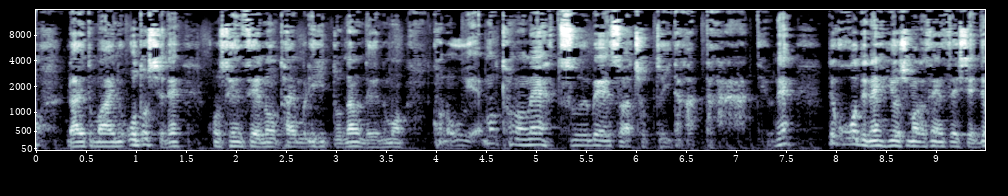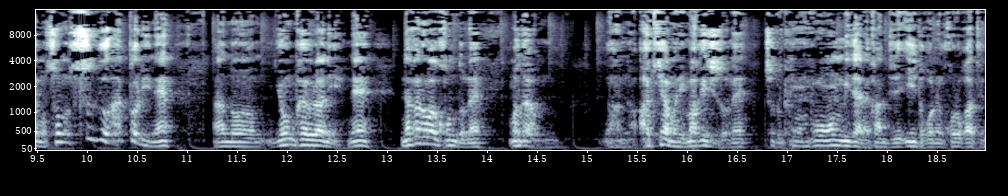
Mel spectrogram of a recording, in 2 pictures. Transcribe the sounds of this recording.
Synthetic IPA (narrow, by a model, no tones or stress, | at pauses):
ɾait̪o̞maeɲ̟iʔot̪o̞ɕi̥t̪e̞ne̞ko̞no̞sẽ̞ɰ̃se̞ːno̞t̪ʰaimɯ̟ɾʲiçʲit̪ːonaɾɯ̟̃nd̪akeed̪omo̞ | ko̞noɯ̟e̞̰mo̞t̪ʰo̞no̞ne̞t͡sɨːbe̞ːsɨβat͡ɕo̞t̪ːo̞it̪akat̪ːḁkaɾaat̪ːe̞jɯ̟ːne̞ | d̪̥e̞ko̞ko̞d̪e̞ne̞jo̞ɕimaɡasẽ̞ɰ̃se̞ːɕi̥t̪ed̪e̞mo̞so̞no̞sɨɡɯ̟at̪o̞ɾʲine̞ | ano̞jõ̞ŋkaiɯ̟ɾaɲ̟ine̞ | naɡaɾoɡakõnd̪o̞ne̞ | mad̪a | a̰no̰ʔa̰kʲiamaɲ̟imaked͡ʑit̪o̞ne̞t͡ɕo̞t̪ːopʰõmpõmmːʲit̪ainakãɲ̟d͡ʑid̪e̞iːt̪o̞ko̞ɾoɲ̟iko̞ɾoɡat̪ːe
